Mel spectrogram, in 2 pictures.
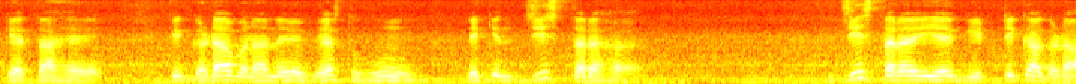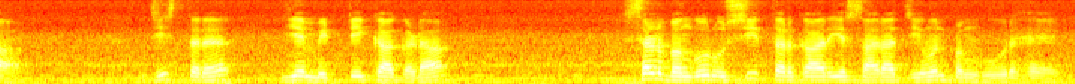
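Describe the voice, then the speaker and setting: A man's voice: on the high side, slow pace, long pauses, a little hiss or hum. A man teaching a lesson, reading each phrase and then explaining it line by line. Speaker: Sanskrit teacher.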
